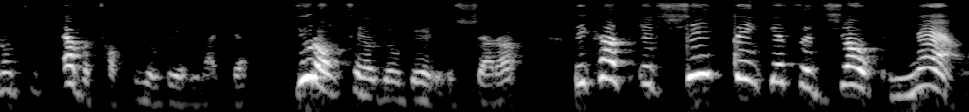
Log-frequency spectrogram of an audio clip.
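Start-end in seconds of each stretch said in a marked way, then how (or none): 0.0-3.9 low, fast stern warning; stern grandma. Retold or imitated. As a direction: lay down the law. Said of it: "I said".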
